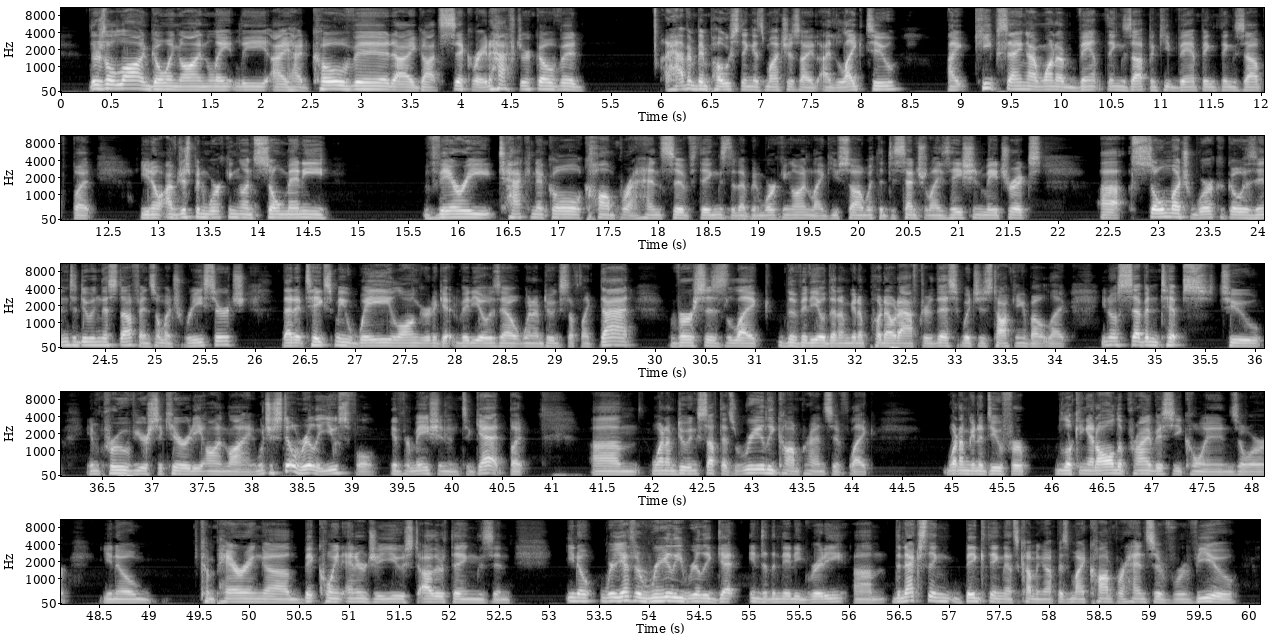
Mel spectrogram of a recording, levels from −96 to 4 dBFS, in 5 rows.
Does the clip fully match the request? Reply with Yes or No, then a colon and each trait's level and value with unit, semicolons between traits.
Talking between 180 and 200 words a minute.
Yes: average, 190 wpm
